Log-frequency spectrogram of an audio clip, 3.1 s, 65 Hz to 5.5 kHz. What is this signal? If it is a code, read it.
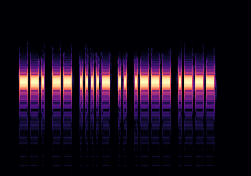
Morse code, heard as a keyed tone, about 36 wpm, 700 Hz. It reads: GM4IJJ
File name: UK MASTER QSOs TRAINING / 35WPM / UK MASTER QSOs 0036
